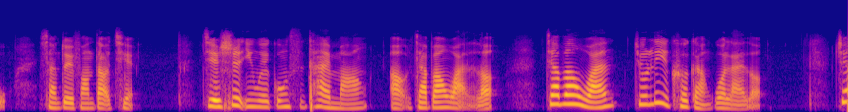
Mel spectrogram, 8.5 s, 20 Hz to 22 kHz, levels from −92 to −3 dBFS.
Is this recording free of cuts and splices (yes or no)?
yes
